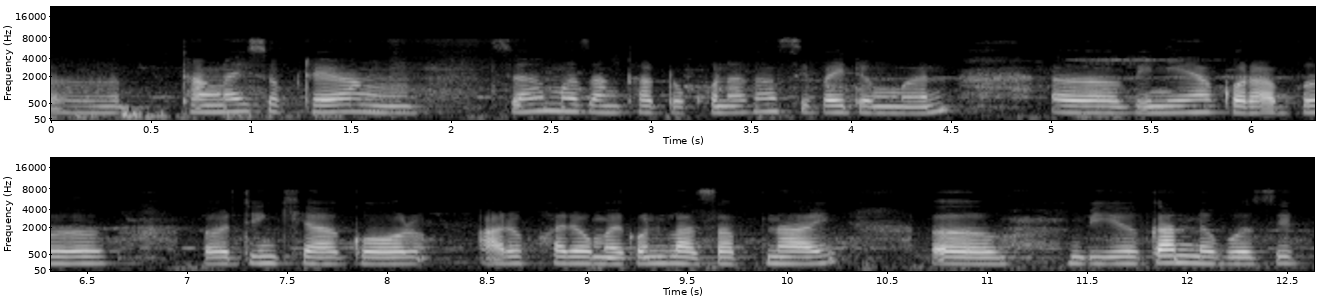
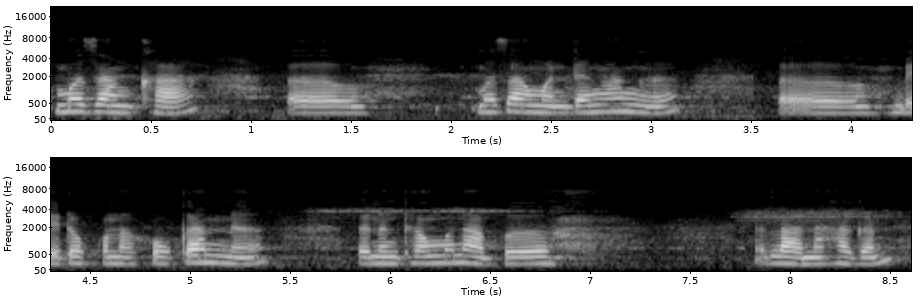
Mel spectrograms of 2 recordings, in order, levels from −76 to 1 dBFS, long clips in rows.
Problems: none marked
